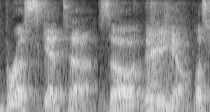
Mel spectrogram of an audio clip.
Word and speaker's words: bruschetta: a toaster oven so that's great also it's pronounced brascetta so there you go let's jump into the prep brusketta is a simple dish that requires only a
